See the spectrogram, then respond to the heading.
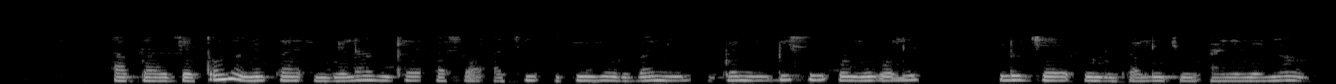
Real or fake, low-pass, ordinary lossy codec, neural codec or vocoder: real; 3.6 kHz; none; none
